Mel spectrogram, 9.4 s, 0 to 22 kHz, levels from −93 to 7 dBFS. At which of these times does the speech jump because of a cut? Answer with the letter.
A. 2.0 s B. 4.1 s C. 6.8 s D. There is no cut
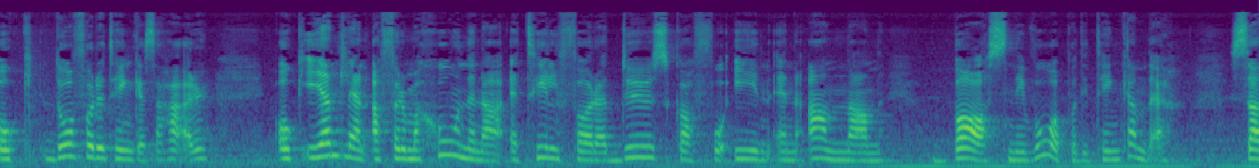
A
